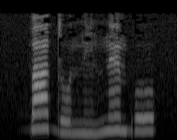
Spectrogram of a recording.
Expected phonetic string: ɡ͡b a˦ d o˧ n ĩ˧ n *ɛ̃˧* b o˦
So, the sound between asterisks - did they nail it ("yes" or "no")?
no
